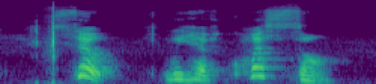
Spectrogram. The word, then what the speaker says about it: croissant: Bonjour, this week we're going to work on the letter combination OI in French with our pronunciation, and that just says wa, like WA in English, with a short A sound. So, we have croissant, croissant, oiseau, oiseau, moi, moi, toi, toi, poisson, poisson.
